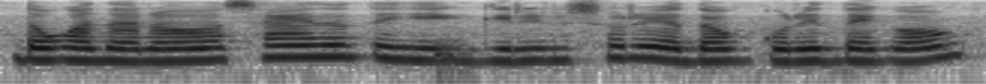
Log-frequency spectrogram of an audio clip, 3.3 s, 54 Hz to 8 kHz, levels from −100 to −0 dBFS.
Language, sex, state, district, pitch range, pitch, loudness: Chakma, female, Tripura, Dhalai, 220-250 Hz, 225 Hz, -16 LUFS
